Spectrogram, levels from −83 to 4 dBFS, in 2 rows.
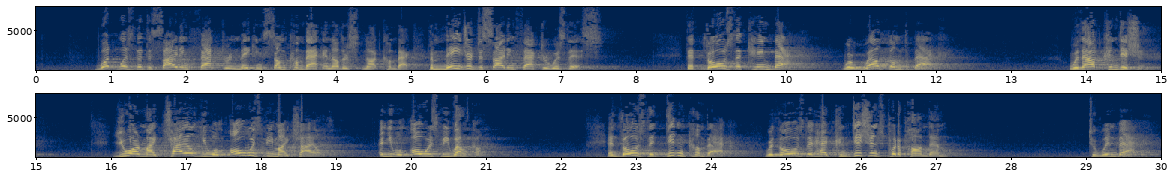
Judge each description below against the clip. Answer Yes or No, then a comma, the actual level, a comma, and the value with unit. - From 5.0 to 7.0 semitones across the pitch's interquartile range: No, average, 4.6 semitones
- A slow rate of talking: Yes, slow, 130 wpm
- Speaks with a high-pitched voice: Yes, high, 225 Hz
